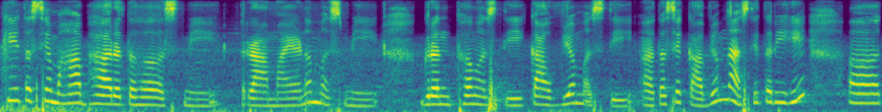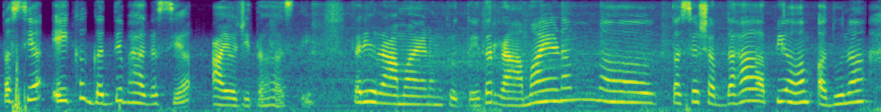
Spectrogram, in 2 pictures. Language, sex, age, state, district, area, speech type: Sanskrit, female, 30-45, Maharashtra, Nagpur, urban, spontaneous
